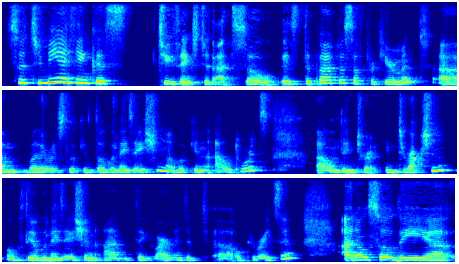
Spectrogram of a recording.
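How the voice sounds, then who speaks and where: Articulate woman from Russia, mellow tone. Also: mid-range voice, expressive, fairly quick. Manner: fluent and articulate, with frequent "um" fillers. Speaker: guest, procurement and sustainability consultant. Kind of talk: podcast interview answers.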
